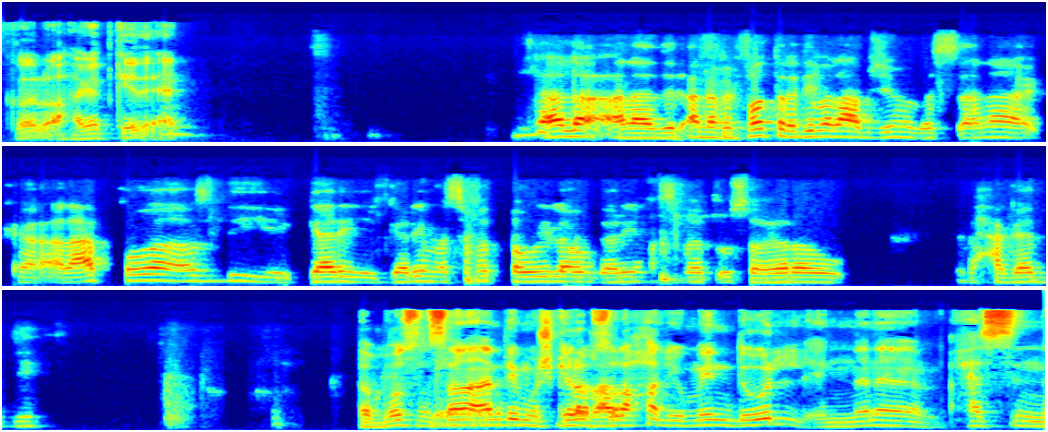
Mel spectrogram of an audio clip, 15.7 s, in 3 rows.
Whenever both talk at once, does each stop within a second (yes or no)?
no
